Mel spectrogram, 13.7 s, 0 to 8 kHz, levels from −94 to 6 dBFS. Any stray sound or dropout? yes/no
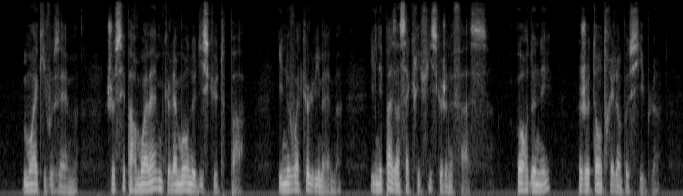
no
